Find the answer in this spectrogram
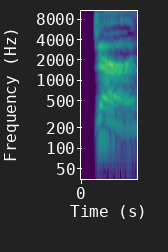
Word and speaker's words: Szur: pronounced your last name is it zour Zur the S of Silent Zur the S of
